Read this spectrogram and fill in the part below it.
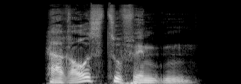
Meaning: zu-infinitive of herausfinden
- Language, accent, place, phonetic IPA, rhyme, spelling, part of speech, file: German, Germany, Berlin, [hɛˈʁaʊ̯st͡suˌfɪndn̩], -aʊ̯st͡sufɪndn̩, herauszufinden, verb, De-herauszufinden.ogg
